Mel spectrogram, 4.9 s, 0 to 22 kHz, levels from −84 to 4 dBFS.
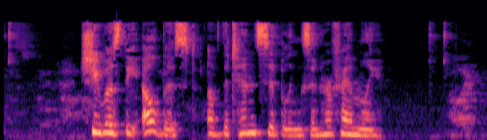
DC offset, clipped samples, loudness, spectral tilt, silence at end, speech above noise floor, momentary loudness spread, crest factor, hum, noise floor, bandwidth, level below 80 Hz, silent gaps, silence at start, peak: under 0.1%; under 0.1%; -16 LUFS; -3 dB/octave; 0.15 s; 35 dB; 13 LU; 18 dB; none; -52 dBFS; 11.5 kHz; -58 dBFS; none; 0.1 s; 0 dBFS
